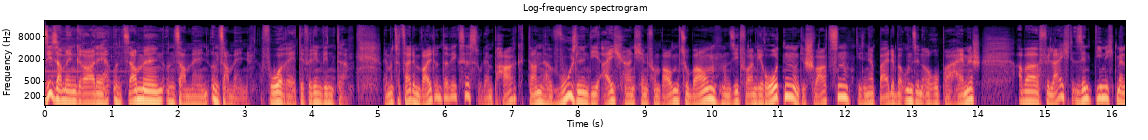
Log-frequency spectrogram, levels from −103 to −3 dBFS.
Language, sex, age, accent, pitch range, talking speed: German, male, 30-49, German, 110-150 Hz, 205 wpm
